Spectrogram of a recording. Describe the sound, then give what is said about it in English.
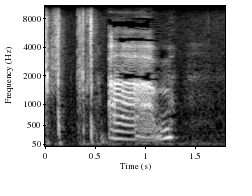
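A card is drawn from a deck for a viewer during a live card pull. A few quick, crisp papery flicks and snaps come first, followed by a short, sustained voiced sound. “Here, Natasha, I didn't pull you a card, but I'm going to pull you one right now.”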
